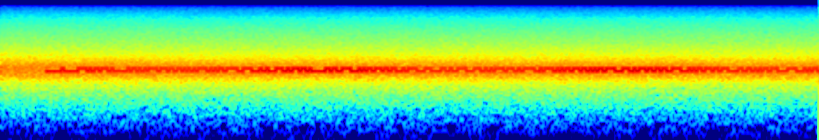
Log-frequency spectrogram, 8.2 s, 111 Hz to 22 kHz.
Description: RTTY (45.45 baud, 170 Hz shift), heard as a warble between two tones, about 1600 Hz centre, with radio static and a narrow filter. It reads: DE RESTO, LOS COMPONENTES SON LOS …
